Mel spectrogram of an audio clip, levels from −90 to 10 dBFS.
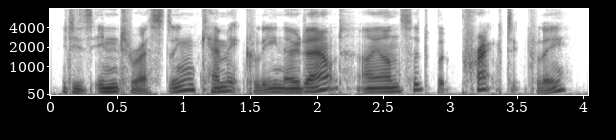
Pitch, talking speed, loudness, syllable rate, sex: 135 Hz, 150 wpm, -19 LUFS, 5.8 syllables/s, male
